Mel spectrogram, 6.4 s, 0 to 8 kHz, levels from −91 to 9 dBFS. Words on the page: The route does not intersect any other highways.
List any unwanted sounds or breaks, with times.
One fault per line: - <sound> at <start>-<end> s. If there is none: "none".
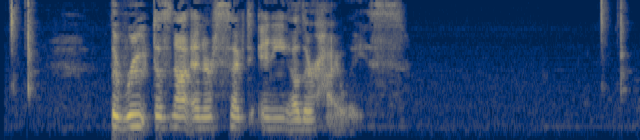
none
